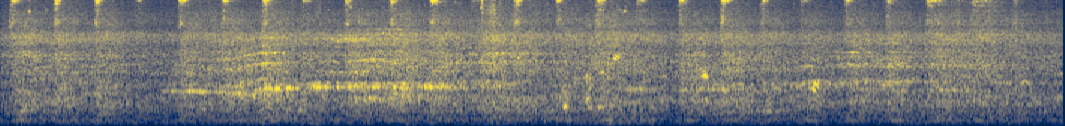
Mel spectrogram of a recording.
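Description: A crowd murmurs and chatters throughout a large echoing arena.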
